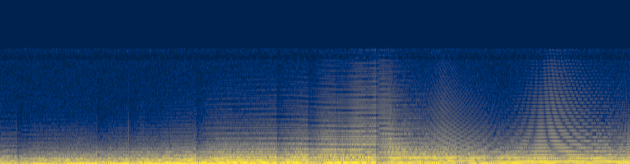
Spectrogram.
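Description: UK garage club music playing from a DJ mix: held synthesizer chords over a deep bass line, with no strong drum hits. The bass note changes about four seconds in.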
